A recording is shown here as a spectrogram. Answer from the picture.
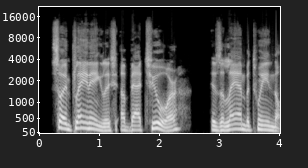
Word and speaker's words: batture: The batture The batture or the batture or how do you say it, Clint? Batture. Batture. All right. Got to roll that R.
